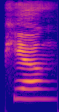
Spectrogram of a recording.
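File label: "pīng", Mandarin Chinese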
